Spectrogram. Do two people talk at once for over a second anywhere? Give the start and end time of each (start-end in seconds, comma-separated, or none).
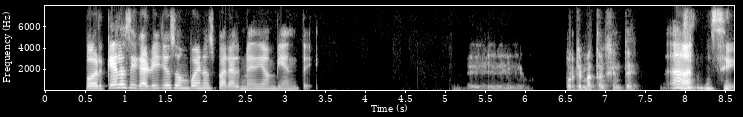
none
